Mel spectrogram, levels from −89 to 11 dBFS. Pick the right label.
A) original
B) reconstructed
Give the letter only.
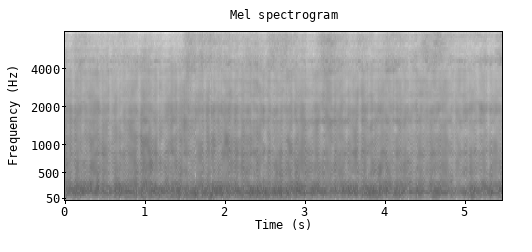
B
